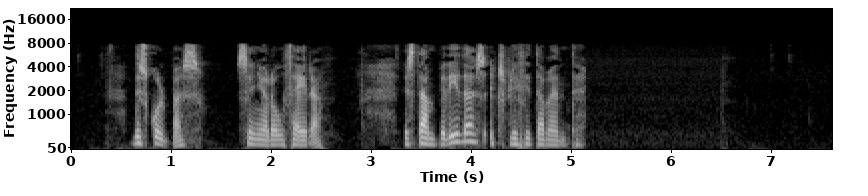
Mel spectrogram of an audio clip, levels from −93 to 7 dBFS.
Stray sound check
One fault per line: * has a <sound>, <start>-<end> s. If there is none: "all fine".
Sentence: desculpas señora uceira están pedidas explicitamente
all fine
